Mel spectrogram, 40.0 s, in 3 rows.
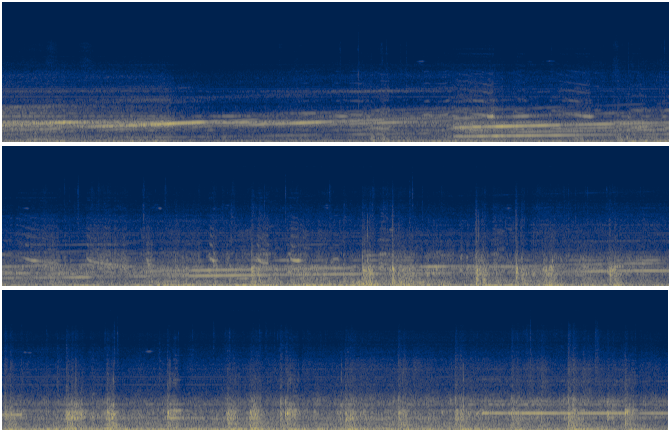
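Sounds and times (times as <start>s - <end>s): train rumbling: 0.0s - 40.0s
wheels knocking over rail joints: 17.4s - 40.0s.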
